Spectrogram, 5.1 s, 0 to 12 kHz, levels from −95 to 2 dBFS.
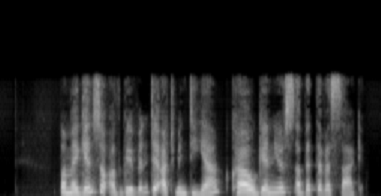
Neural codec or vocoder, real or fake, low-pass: codec, 16 kHz, 0.5 kbps, X-Codec, WavLM features, trained on Multilingual LibriSpeech; fake; 7.2 kHz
